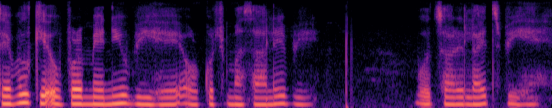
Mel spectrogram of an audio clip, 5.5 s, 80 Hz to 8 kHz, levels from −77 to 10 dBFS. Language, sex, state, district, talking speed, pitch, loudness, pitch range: Hindi, female, Arunachal Pradesh, Lower Dibang Valley, 165 wpm, 190 Hz, -17 LUFS, 185-200 Hz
